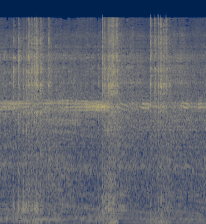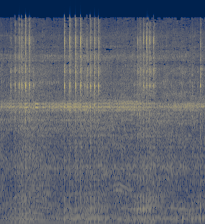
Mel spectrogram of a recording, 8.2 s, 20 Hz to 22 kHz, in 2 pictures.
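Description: Yamaha 110 SS's single-cylinder two-stroke engine running, its note broken by short crackling bursts every second or so; the owner says its timing is set low.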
